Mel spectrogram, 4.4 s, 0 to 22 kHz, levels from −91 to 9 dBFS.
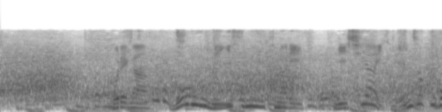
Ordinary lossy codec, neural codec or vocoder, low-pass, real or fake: MP3, 64 kbps; none; 7.2 kHz; real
